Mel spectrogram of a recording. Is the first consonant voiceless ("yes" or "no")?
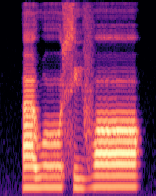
no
